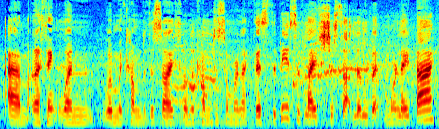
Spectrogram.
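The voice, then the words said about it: Northern Irish accent. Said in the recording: “I'm from the north, as you can hear from my accent.”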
